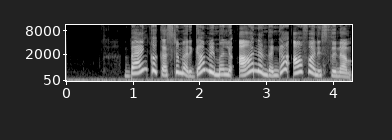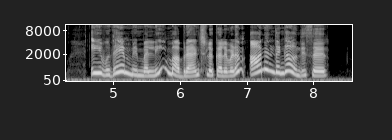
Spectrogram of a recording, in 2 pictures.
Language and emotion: Telugu, happy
